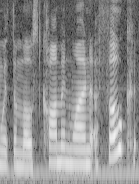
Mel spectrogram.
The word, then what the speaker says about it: Fouke: the most common one folk like poke I was wondering that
